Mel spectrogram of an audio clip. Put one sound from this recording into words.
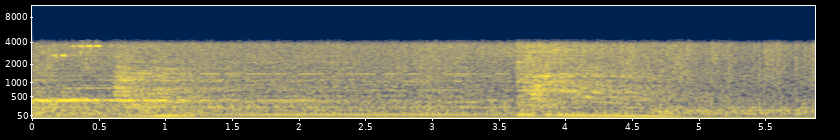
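An elevator hums low as it moves.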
